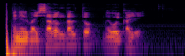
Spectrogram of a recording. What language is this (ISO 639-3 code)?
arg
